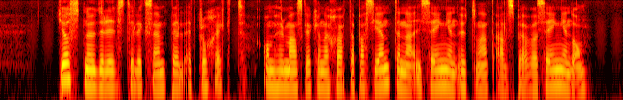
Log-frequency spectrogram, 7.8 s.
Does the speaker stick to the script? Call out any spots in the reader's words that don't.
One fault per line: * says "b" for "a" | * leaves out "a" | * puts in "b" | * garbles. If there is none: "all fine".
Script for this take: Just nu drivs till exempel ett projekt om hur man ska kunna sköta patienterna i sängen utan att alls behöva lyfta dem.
* says "sängen" for "lyfta"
